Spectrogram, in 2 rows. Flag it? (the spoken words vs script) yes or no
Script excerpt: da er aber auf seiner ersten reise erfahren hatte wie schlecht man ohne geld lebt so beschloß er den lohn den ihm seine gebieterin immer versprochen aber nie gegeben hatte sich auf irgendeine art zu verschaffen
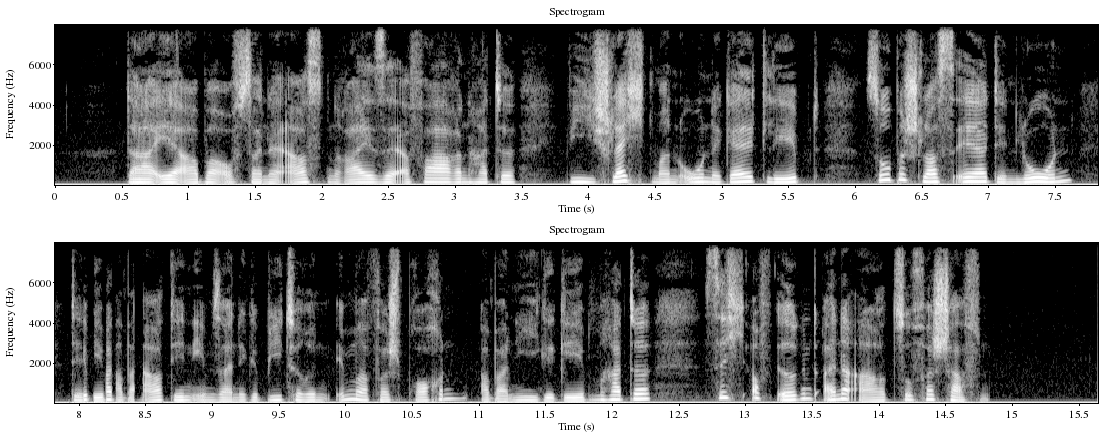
yes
